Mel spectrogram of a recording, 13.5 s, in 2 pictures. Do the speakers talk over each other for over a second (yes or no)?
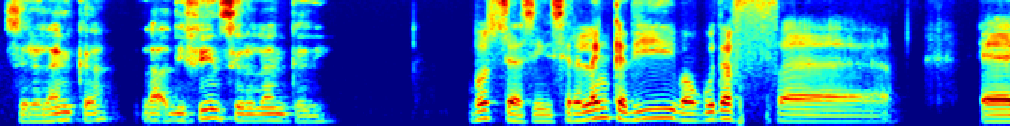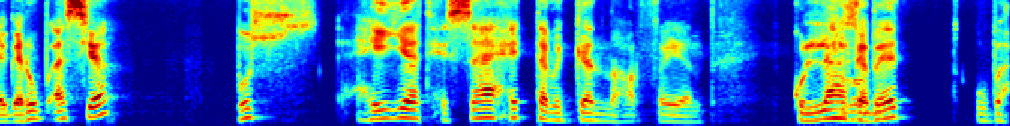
no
